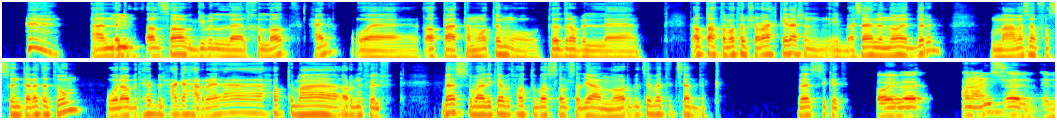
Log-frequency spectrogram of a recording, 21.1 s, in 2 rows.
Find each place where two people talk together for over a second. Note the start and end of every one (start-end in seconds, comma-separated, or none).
none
